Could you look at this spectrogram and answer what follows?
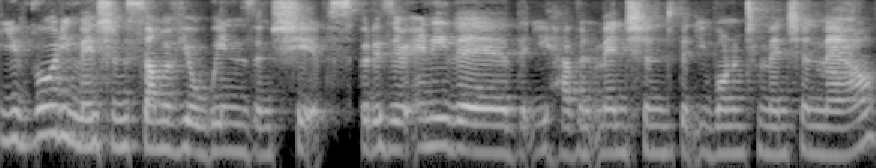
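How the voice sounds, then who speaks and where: Speaking very fast with hardly any pauses, a woman with a medium-pitched, somewhat breathy voice uses ordinary pitch variation. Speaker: vestibular physiotherapist, dizziness recovery specialist. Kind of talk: interview questions.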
